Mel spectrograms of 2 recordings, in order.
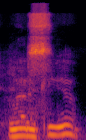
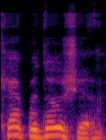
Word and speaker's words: Cappadocia: Latakia? What'd you say? Latakia? Nope. Almost. Cappadocia. Cappadocia. Cappadocia. That's in Turkey.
